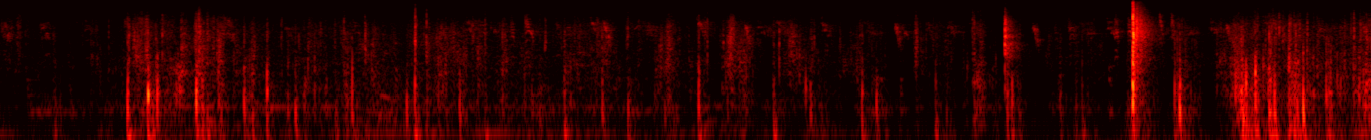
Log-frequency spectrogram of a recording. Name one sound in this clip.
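Fists knock and bang on a wooden door.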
